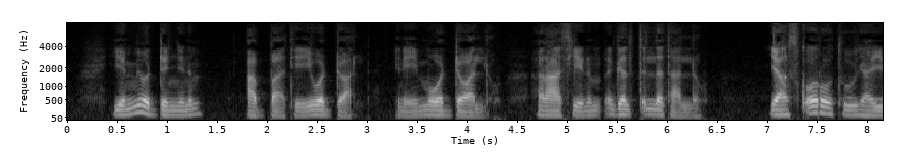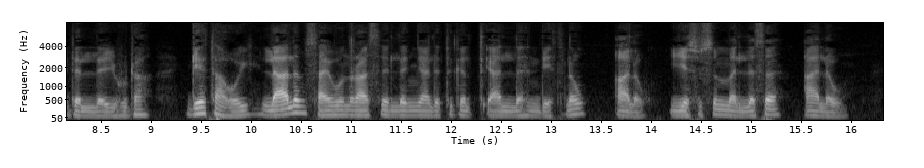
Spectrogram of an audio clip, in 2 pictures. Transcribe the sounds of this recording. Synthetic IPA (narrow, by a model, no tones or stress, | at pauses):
jɛmːiwɔd̪ːəɲːɪnɨmː | ʔabːat̪ʰe̞jɪwɔd̪ːwa̰l | ʔɨne̞mːəwɔd̪ːəwalːəhu | ɾasenɨmːɨɡəlt̪ʼɨlːət̪ʰalːəhu | jɛaskʼoɾo̞t̪ʰujajd̪əlːəjɪhud̪a | ɡe̞t̪ʰahojləaləmsajho̞nɾasɨləɲːalɨt̪ʰːɨɡəlt̪ʼjalːəhɨnd̪e̞t̪nəw | ʔaləw | ʔɨjːɛsusɨmːəlːəsə | ʔaləwm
